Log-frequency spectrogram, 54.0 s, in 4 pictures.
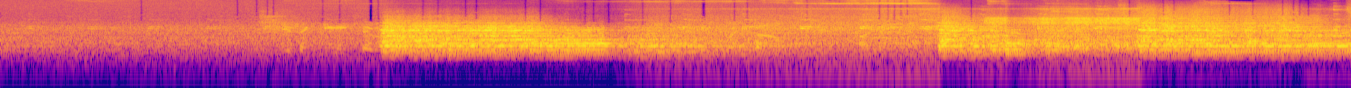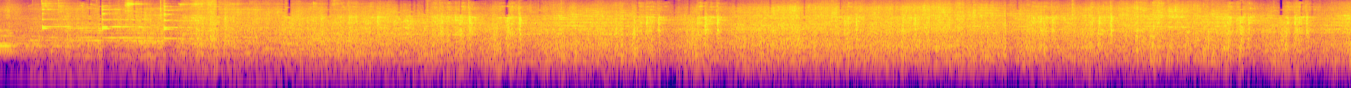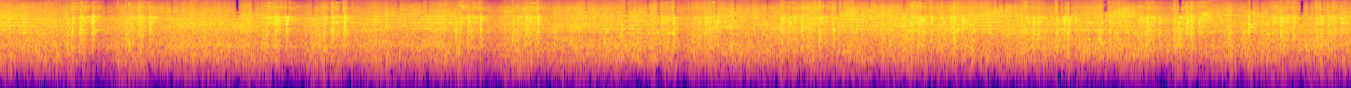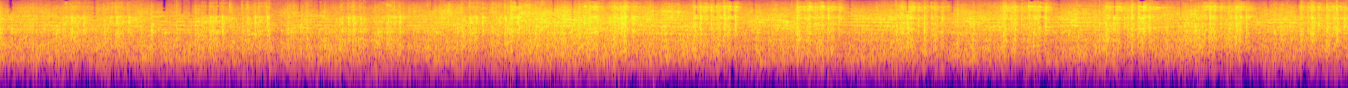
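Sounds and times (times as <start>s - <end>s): freight train horn: 3.7s - 8.0s, 9.3s - 16.1s
wheels clacking over rail joints: 13.8s - 54.0s.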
